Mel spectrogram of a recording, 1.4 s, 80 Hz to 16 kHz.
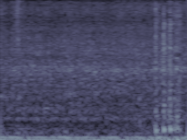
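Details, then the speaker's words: Infiniti G37/G35/Q40 after replacing the engine cooling fan module; engine idling with AC off gives a quiet, smooth low rumble with no fan roar. The fan now stays off until the engine gets hot, as it should. "see you don't hear nothing hear that nice and quiet it should turn on when it should turn on"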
